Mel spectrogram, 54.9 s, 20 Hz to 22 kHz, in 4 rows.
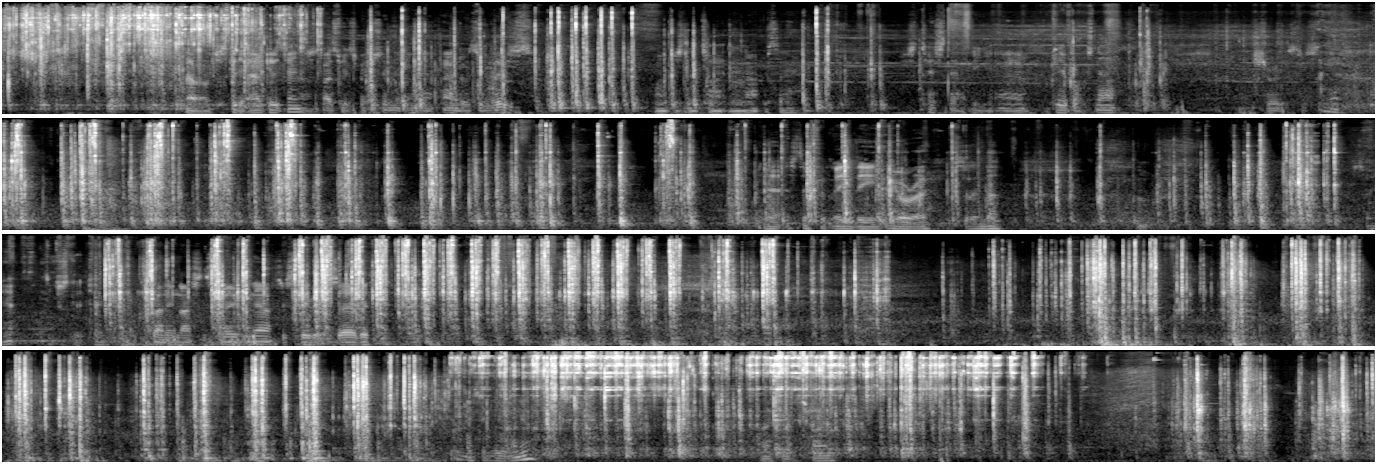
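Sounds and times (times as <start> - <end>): door lock mechanism clicking: 0.0 - 6.4, 13.8 - 16.8
door lock metallic clicks: 14.4 - 16.6.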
